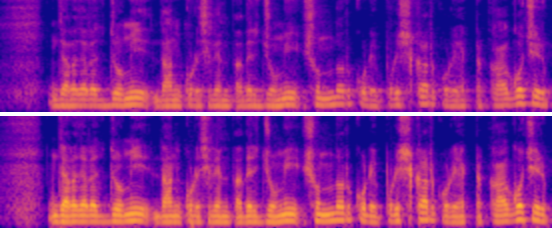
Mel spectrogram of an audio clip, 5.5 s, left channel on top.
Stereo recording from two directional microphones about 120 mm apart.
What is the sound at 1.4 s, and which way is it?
Speech, 30° right (ahead or behind).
